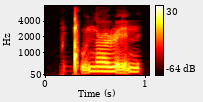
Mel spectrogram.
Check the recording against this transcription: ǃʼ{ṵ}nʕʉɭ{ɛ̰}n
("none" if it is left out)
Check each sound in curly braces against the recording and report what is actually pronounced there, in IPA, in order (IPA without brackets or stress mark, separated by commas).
ṵ, ḛ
